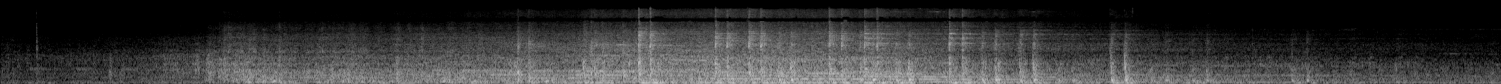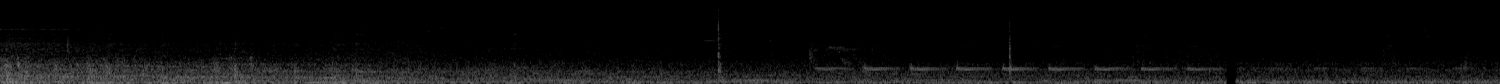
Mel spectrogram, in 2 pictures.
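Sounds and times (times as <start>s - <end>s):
electric train passing: 0.0s - 30.0s
wheels clicking over rail joints: 0.2s - 14.3s.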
